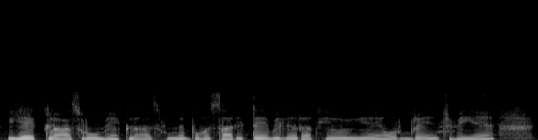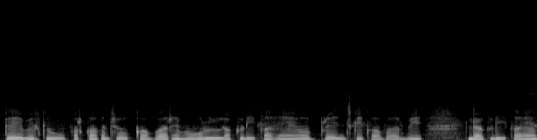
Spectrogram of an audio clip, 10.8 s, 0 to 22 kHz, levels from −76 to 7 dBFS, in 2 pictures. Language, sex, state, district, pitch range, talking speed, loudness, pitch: Hindi, female, Bihar, Gopalganj, 220-250 Hz, 200 wpm, -27 LUFS, 235 Hz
